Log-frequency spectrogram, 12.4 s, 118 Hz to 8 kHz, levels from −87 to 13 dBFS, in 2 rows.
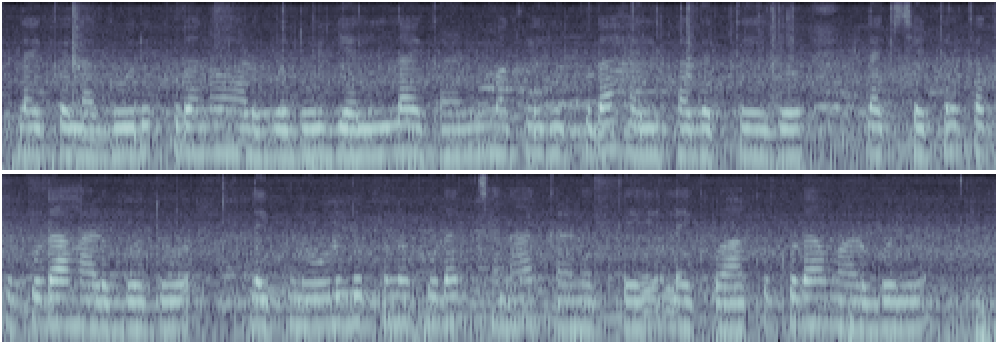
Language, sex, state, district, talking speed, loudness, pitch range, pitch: Kannada, female, Karnataka, Mysore, 90 wpm, -18 LUFS, 165-180 Hz, 175 Hz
